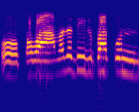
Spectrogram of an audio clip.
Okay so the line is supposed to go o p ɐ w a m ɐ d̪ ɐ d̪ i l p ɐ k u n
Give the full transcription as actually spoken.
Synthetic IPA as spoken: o p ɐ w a m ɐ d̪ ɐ d̪ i l p a k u n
